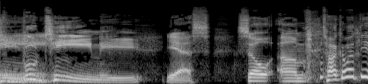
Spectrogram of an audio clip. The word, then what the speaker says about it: bucatini: I also do want to say the Americans do say bucatini, but Kevin is saying the Italian pronunciation, which is bucatini.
